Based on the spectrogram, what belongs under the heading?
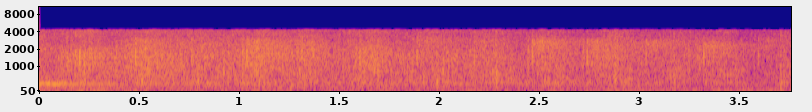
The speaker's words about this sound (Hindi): जोरदार तालियां बजाएं।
